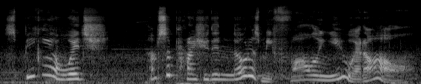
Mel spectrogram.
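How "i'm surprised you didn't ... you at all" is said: ordinary talk, nothing marked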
